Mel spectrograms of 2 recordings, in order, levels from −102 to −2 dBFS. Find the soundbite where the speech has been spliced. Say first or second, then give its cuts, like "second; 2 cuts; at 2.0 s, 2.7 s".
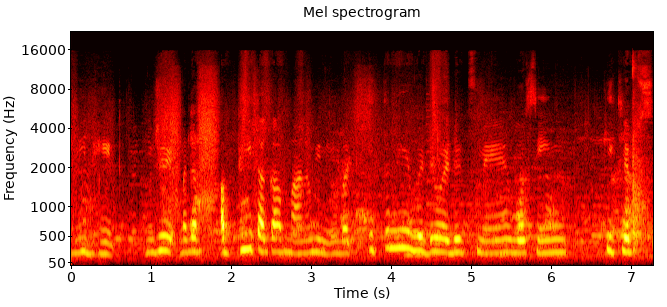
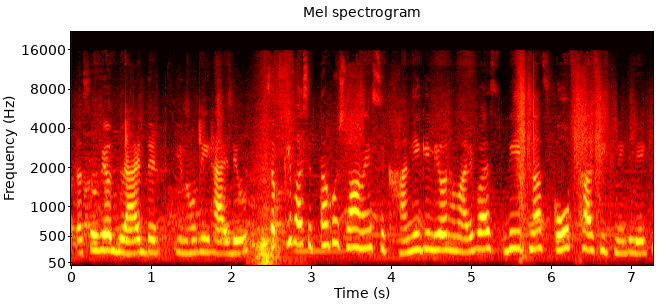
second; 1 cut; at 2.3 s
